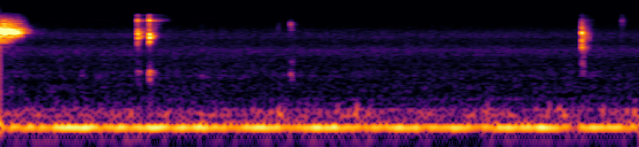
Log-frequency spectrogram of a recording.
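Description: Computer mouse clicking: two sharp clicks about three seconds apart, with a fainter one between, over a steady low electrical hum.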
